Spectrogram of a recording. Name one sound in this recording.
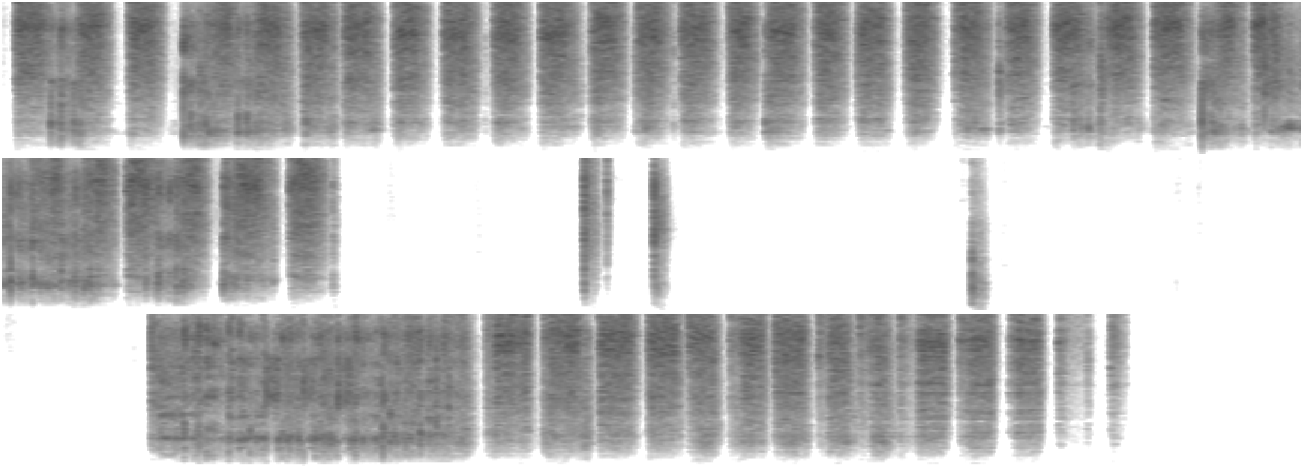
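A spray can hisses in short, rapid bursts.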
